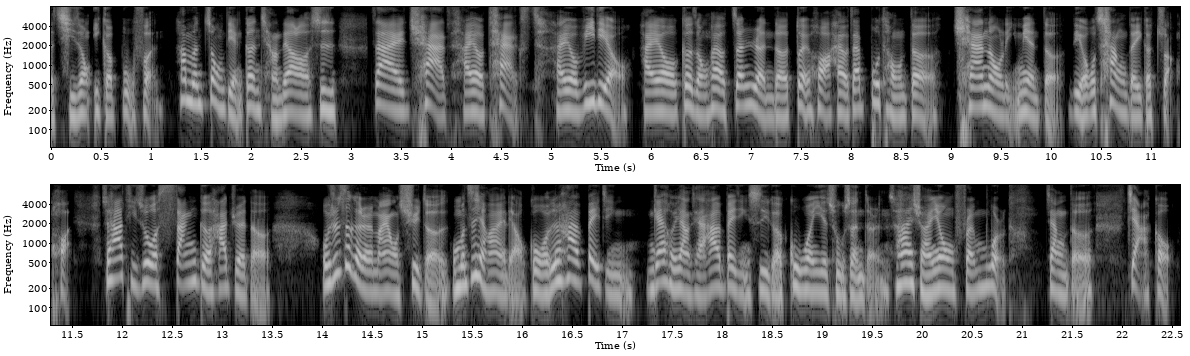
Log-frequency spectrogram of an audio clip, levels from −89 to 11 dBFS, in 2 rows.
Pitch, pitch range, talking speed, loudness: 195 Hz, 175-230 Hz, 380 characters per minute, -22 LUFS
